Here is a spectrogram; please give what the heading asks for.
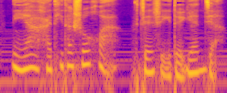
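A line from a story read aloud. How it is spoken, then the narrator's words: Tender, laughing mother. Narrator (Chinese): 妈妈却爱怜地摸着许天浩的头笑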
